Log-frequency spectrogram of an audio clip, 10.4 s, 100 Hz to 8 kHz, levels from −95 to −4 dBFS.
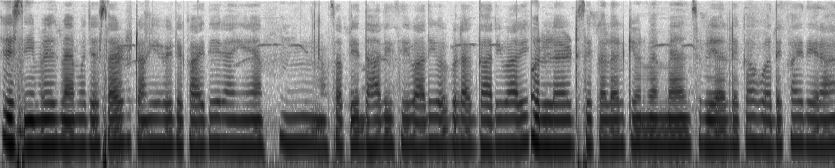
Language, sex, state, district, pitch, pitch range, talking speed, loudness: Hindi, female, Rajasthan, Churu, 180 Hz, 175-180 Hz, 190 wpm, -17 LUFS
